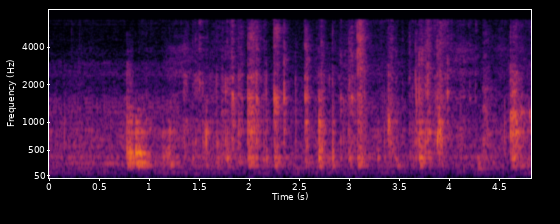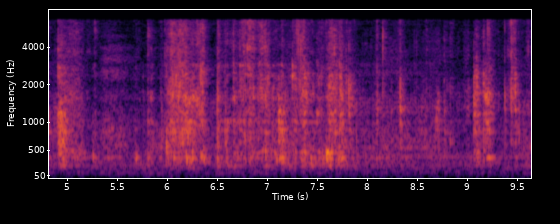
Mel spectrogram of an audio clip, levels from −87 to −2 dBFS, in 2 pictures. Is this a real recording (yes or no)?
yes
